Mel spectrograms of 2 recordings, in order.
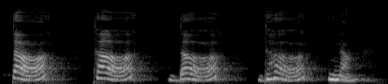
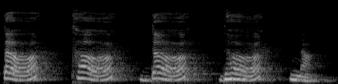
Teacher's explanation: जब हम इनका उच्चारण करेंगे तो हमारी जीभ दांतों पर जाकर टकराएगी। बोलकर देखिए त, कहाँ गई जीभ, दांत के पास गई ना, त थ द ध न, वहां पर टच हुई, किस पर, दांतों पर, इसलिए इनका उच्चारण स्थान क्या हो गया, दंत।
